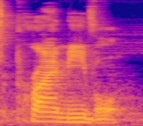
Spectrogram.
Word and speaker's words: primeval: Prim Primal however you how do you actually pronounce it God damn it there's a TV series pronunciation Prime eval Prime Evil it is primeval um Prime eval demons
